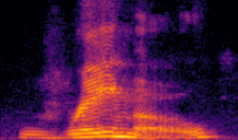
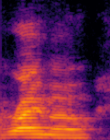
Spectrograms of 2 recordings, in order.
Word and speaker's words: WriMo: So you're here for NaNoWriMo 101, which our old ML Brad always pronounced it Ramo, NaNoWriMo instead of Rimo, which is why we have the you say Ramo, I say Ramo.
